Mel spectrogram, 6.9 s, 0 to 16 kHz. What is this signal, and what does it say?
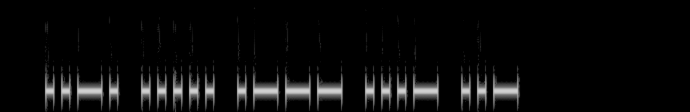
Morse code, heard as a keyed tone, about 15 wpm, 700 Hz. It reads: F5JVU
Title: DXCC-100 Call Signs - 5 Characters - 15wpm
